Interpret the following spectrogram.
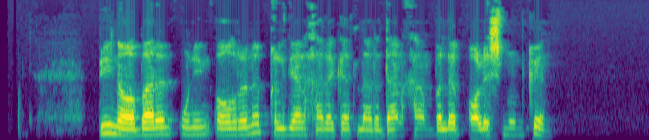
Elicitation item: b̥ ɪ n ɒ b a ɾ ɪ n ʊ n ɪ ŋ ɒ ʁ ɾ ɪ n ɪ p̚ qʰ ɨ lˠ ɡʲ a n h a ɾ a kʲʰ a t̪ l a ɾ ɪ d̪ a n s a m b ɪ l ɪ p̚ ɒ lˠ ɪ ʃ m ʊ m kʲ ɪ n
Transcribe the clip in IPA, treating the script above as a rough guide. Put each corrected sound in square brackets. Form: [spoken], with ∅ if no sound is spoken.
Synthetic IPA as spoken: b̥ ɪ n ɒ b a ɾ ɪ n ʊ n ɪ ŋ ɒ ʁ ɾ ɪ n ɪ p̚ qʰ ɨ lˠ ɡʲ a n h a ɾ a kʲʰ a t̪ l a ɾ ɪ d̪ a n [h] a m b ɪ l ɪ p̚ ɒ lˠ ɪ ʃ m ʊ m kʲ ɪ n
